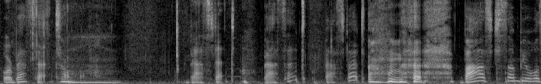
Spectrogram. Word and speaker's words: Bast: And so I wanted to start with a little section about Bast or Bastet. Bastet. Bast, some people say Bas or Bass, some people say. I'm going with Bast, rhymes with last, and we'll see how we do.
